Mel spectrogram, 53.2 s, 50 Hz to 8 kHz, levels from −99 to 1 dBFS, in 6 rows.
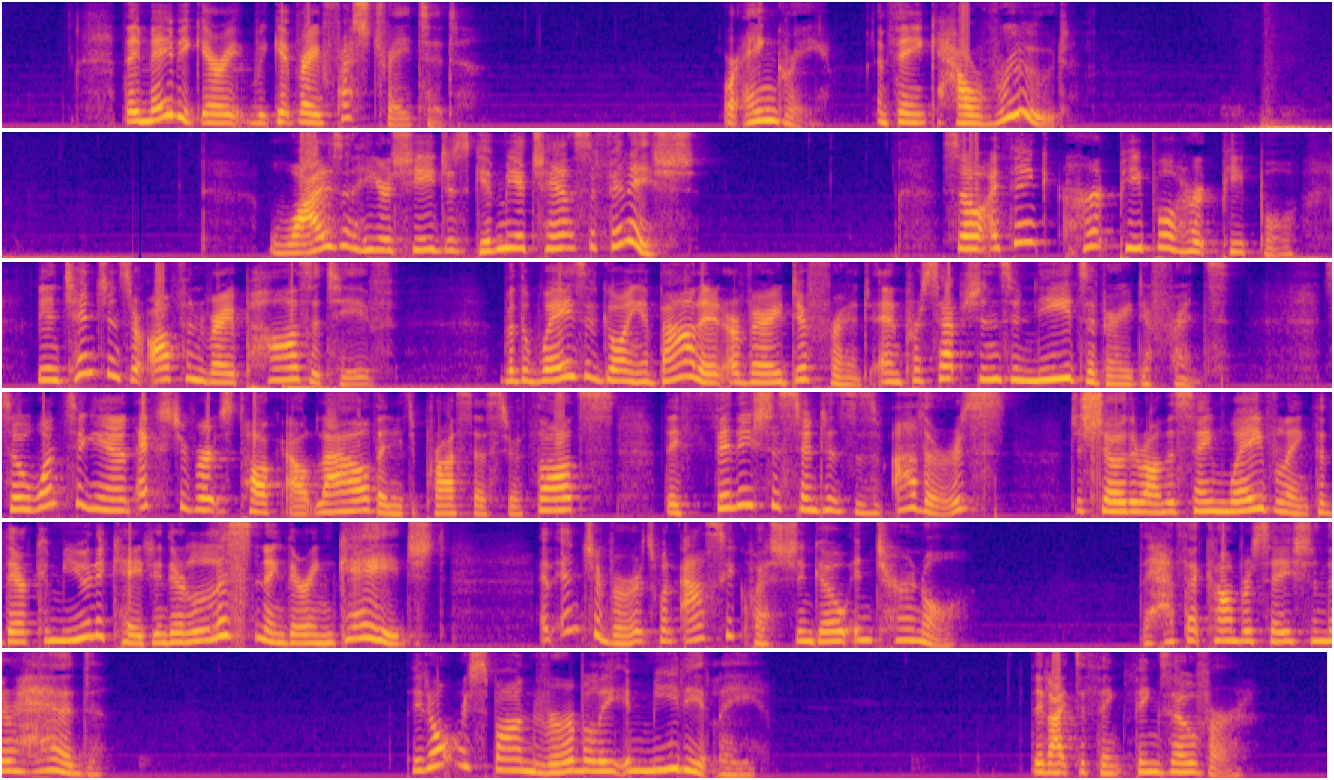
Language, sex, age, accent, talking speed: English, female, 40-59, American, 125 wpm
